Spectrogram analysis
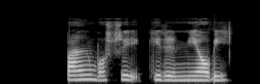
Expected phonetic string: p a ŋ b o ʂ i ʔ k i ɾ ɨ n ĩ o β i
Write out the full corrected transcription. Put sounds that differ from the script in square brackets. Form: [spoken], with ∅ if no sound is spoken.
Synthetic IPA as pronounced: p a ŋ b o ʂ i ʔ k i ɾ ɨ n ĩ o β i

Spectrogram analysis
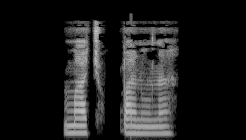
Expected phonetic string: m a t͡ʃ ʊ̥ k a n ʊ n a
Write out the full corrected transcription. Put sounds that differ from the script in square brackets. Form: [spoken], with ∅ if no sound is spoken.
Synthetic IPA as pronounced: m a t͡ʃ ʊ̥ [p] a n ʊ n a

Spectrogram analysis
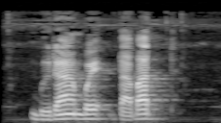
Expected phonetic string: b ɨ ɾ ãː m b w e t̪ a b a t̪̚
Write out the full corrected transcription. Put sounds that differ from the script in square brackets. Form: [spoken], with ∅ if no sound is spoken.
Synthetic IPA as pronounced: b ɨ ɾ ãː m b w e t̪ a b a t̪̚

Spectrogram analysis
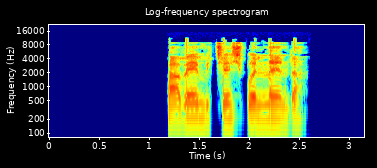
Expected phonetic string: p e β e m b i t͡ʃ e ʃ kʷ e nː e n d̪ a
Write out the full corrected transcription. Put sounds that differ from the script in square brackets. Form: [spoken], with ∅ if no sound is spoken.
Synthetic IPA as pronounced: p [a] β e m b i t͡ʃ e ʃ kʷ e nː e n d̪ a

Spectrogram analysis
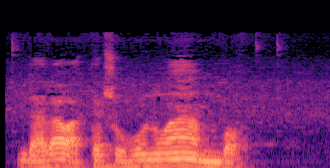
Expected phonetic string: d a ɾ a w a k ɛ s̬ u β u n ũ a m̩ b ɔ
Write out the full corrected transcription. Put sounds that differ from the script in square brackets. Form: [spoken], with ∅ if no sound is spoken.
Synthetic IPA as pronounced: d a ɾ a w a [t] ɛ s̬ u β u n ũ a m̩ b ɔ

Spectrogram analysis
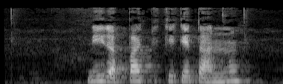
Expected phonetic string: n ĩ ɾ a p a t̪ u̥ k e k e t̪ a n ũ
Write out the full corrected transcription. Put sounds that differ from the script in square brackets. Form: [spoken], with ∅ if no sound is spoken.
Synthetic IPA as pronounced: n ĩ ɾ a p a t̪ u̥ k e k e t̪ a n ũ

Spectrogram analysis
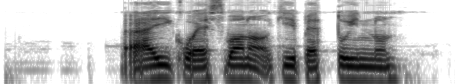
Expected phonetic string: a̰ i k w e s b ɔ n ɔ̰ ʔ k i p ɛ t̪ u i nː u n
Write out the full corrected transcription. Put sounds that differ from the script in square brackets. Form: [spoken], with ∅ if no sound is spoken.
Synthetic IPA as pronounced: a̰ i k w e s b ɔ n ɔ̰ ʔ k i p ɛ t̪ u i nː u n

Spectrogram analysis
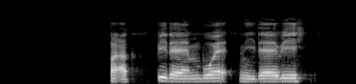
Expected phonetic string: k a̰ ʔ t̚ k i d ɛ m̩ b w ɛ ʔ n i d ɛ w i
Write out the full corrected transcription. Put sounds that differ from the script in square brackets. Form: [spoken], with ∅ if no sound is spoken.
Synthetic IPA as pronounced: [p] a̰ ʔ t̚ [p] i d ɛ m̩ b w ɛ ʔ n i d ɛ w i

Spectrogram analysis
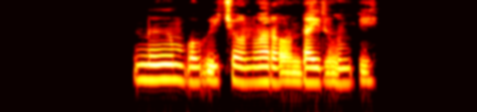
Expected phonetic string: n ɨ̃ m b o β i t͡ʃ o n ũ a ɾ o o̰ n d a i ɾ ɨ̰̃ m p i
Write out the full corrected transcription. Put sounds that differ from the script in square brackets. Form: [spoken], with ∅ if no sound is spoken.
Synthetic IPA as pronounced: n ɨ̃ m b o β i t͡ʃ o n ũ a ɾ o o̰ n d a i ɾ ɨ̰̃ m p i

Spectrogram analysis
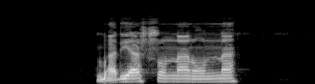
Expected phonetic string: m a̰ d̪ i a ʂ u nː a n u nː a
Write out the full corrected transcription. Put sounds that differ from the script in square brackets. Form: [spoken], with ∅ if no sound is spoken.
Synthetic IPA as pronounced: [b] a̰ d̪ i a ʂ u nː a n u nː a

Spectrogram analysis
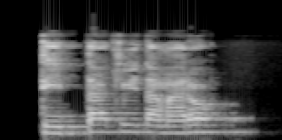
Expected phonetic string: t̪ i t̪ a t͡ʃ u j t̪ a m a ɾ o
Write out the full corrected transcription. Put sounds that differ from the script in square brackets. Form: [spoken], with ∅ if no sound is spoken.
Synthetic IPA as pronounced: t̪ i t̪ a t͡ʃ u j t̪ a m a ɾ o

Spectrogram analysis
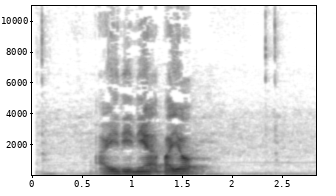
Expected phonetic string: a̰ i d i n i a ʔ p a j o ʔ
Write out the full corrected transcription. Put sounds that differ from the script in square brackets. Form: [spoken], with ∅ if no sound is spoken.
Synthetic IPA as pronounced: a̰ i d i n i a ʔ p a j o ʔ

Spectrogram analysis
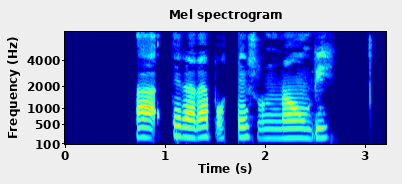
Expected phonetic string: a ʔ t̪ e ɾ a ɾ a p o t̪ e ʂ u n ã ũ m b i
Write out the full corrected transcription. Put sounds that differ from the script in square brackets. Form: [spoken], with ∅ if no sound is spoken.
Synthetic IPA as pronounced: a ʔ t̪ e ɾ a ɾ a p o t̪ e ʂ u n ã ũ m b i

